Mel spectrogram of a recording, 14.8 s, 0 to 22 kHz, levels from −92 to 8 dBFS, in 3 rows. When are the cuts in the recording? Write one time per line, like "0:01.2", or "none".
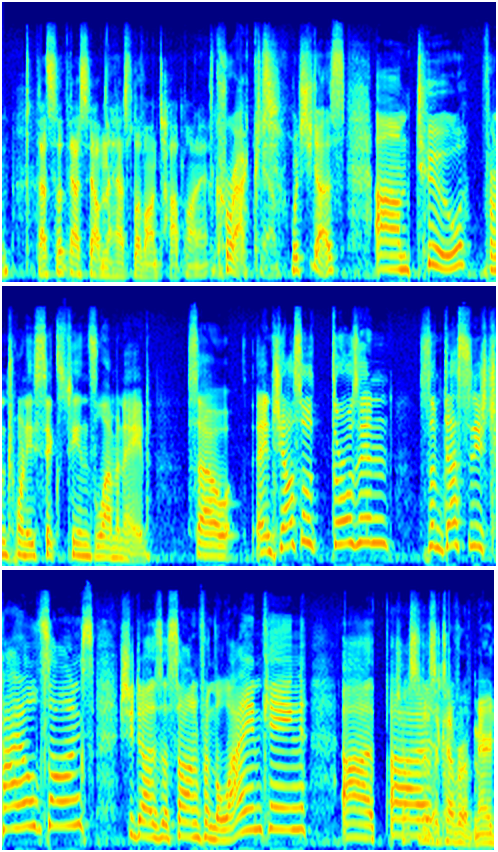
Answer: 0:04.1
0:13.6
